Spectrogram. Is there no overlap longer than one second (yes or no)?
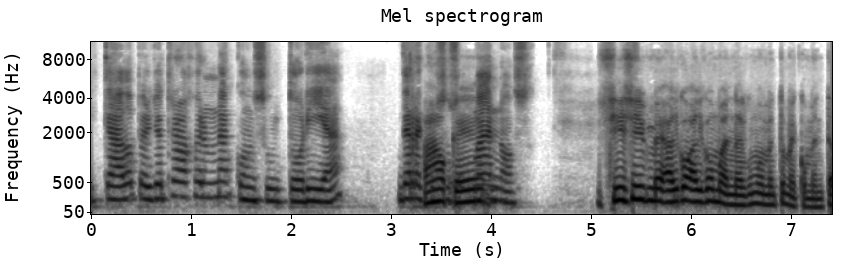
yes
